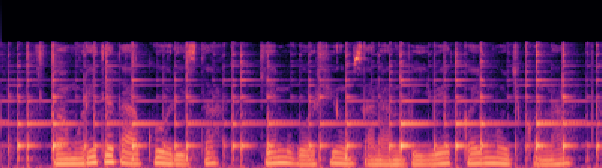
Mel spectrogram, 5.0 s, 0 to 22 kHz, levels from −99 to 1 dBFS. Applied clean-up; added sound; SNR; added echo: none; Dishes, pots, and pans; 3 dB; none.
